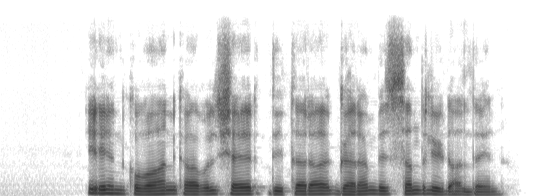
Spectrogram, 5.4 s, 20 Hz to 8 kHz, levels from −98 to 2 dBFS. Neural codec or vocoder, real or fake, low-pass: codec, 16 kHz, 2 kbps, FunCodec, trained on LibriTTS, 25 frames a second; fake; 7.2 kHz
